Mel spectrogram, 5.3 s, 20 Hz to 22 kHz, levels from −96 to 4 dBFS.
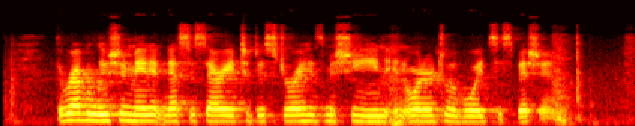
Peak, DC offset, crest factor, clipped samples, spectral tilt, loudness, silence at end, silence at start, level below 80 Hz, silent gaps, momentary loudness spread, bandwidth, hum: -2 dBFS; under 0.1%; 16 dB; under 0.1%; -4 dB/octave; -18 LUFS; 0.45 s; 0.5 s; -66 dBFS; none; 9 LU; 10 kHz; none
